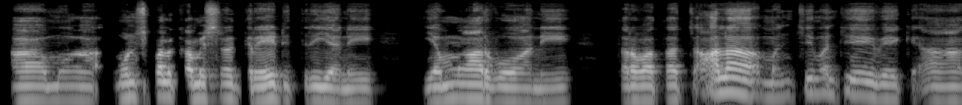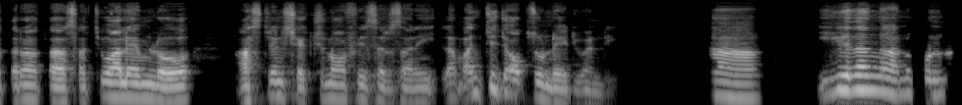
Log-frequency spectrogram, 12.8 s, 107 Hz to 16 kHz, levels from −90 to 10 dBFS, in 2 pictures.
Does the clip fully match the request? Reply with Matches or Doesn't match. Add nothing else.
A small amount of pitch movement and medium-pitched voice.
Doesn't match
